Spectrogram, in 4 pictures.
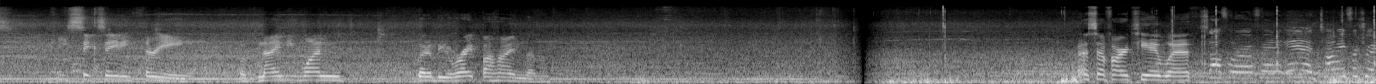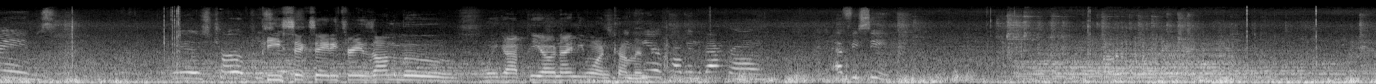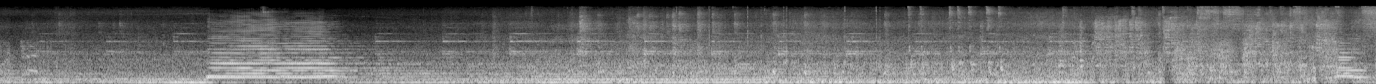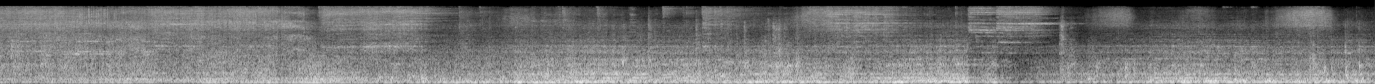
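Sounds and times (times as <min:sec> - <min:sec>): train passing with wheel clatter: 0:00.0 - 0:55.0
train horn: 0:23.8 - 0:27.5, 0:29.6 - 0:32.3, 0:40.7 - 0:41.5.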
